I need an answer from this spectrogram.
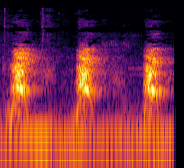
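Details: Corgi barking while playing with its cousin; three short, punchy barks evenly spaced about two-thirds of a second apart over a low steady hum.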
